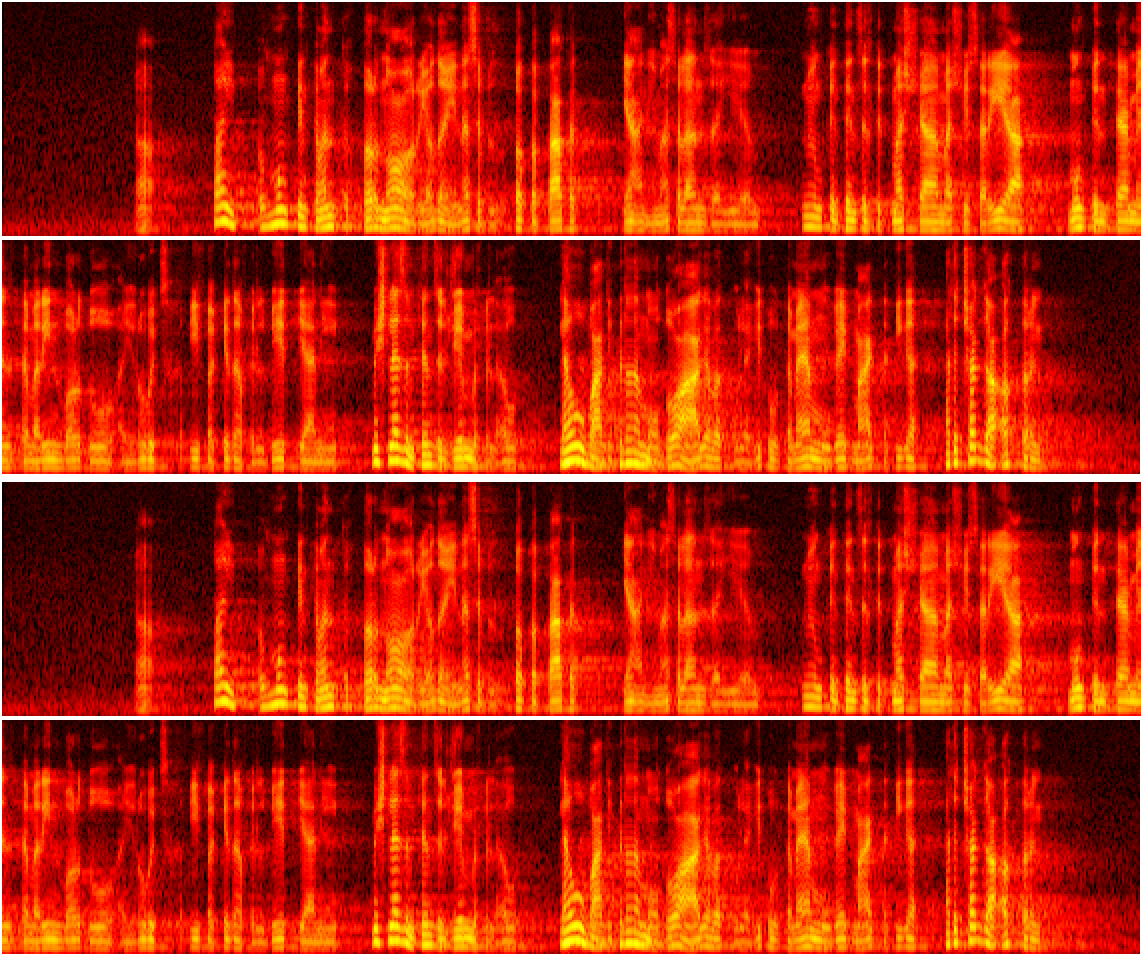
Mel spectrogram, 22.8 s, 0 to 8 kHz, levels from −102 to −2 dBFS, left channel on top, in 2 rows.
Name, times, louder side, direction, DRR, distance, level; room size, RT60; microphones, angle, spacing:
voice 1, 2.1-3.3 3.6-5.7 6.2-7.6 8.0-10.2 10.7-14.7 15.1-16.5 17.0-20.5 20.8-21.8, left 1 dB, 10° left, 10 dB, 0.6 m, -34 dB
27.5 x 23.5 x 8.1 m, 2.5 s
head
